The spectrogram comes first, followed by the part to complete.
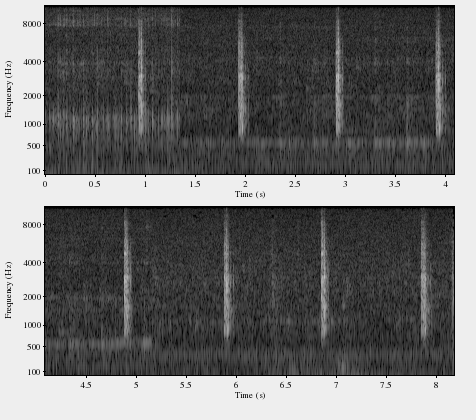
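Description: A clock ticking steadily, one sharp tick a second, eight ticks in all.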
